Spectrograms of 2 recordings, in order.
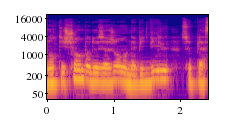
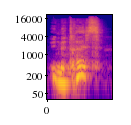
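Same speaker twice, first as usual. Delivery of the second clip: high, louder indignant outburst; higher and louder, shocked indignation; indignant cry; 8 semitones higher, 5 dB louder, slower than usual. A narrator's reading. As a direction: fling the word back, outraged. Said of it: "s'écria Fernand avec indignation".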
